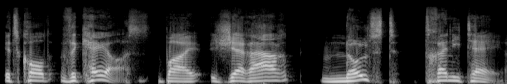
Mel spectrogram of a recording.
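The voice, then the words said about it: Put-on French accent. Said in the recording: “I don't know why I said that in a French accent. He's Dutch.”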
